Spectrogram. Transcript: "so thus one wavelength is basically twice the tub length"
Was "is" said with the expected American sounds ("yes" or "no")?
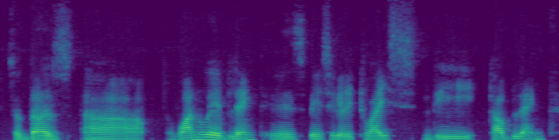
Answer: yes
